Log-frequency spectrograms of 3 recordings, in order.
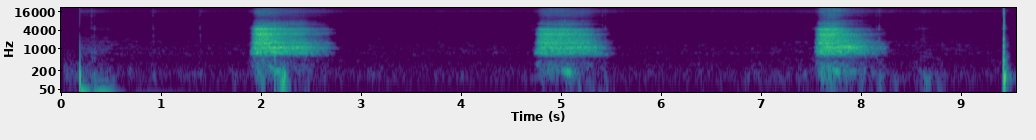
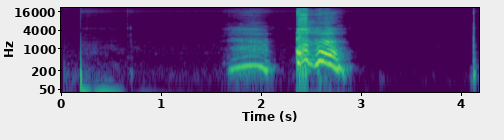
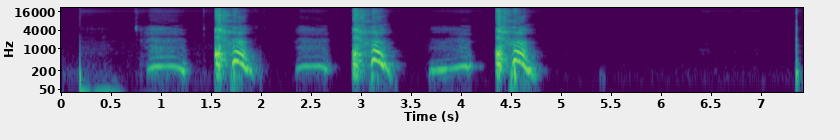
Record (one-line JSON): {"exhalation_length": "9.6 s", "exhalation_amplitude": 32768, "exhalation_signal_mean_std_ratio": 0.34, "cough_length": "4.2 s", "cough_amplitude": 32768, "cough_signal_mean_std_ratio": 0.32, "three_cough_length": "7.4 s", "three_cough_amplitude": 32768, "three_cough_signal_mean_std_ratio": 0.36, "survey_phase": "beta (2021-08-13 to 2022-03-07)", "age": "45-64", "gender": "Female", "wearing_mask": "No", "symptom_none": true, "smoker_status": "Never smoked", "respiratory_condition_asthma": false, "respiratory_condition_other": false, "recruitment_source": "REACT", "submission_delay": "3 days", "covid_test_result": "Negative", "covid_test_method": "RT-qPCR"}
